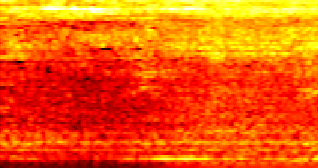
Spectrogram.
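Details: Young girl with a cold receiving a ten-minute nebulizer treatment by mask, resisting it; steady mechanical hum with soft hiss throughout; nebulizer compressor running.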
